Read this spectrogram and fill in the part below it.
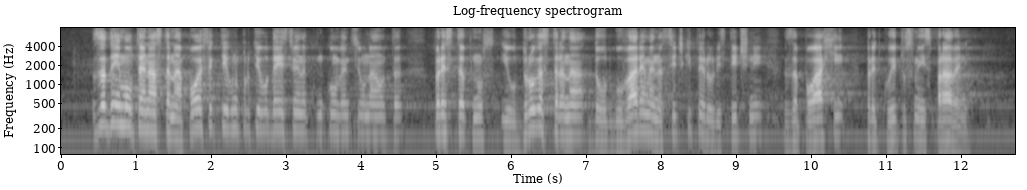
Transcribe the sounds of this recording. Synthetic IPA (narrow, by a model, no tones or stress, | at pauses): zɐd̪ɐimɐot̪ɛnast̪ɾɐnapoɛfɛk̚t̪ivnopɾot̪ivod̪ɛjst̪viɛnɐkonvɛnt̪sionalˠnət̪ə | pɾɛst̪ɤpnost̪iod̪ːɾuɡəst̪ɾɐnad̪ɐod̪ɡovaɾʲəmɛnɐfsit͡ʃk̟it̪ɛɾoɾist̪it͡ʃni | zɐplˠaxi | pɾɛt̪koit̪ʊsmɛispɾavɛnḭ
